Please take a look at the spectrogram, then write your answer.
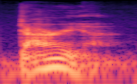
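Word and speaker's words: Darja: Now, this particular Bulgarian Makarov has a lot in common with my oldest daughter, Daria. Okay? And by the way, Daria is spelled D-A-R-J-A, just like the European spelling.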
